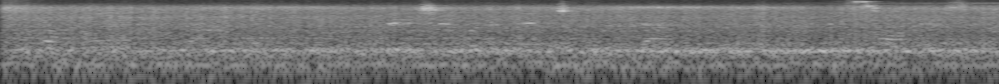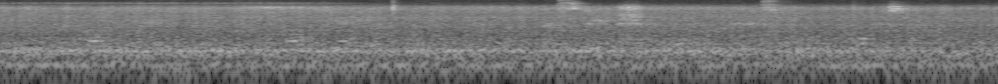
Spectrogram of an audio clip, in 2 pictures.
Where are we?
on a subway train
